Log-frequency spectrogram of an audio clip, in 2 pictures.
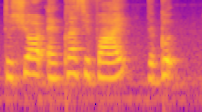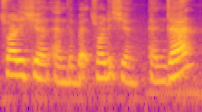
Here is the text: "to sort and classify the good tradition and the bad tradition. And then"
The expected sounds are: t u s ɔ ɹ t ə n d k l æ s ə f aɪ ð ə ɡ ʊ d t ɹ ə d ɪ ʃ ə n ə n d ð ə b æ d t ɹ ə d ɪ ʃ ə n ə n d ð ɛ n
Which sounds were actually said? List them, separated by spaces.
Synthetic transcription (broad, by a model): t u ʃ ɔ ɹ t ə n k l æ s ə f aɪ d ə ɡ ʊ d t ɹ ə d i ʃ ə n ə n d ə b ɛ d t ɹ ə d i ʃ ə n ə n d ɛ n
